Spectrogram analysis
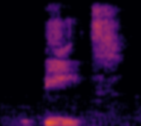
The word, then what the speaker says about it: bite: Because in French, there's a slang word for penis, which is beat, which is spelled Mm. Bite, Oh, same as the English bite.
